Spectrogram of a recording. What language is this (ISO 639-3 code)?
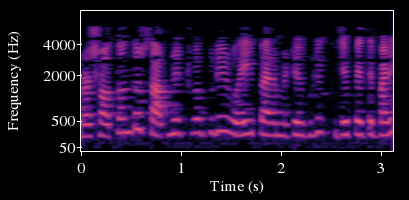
ben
